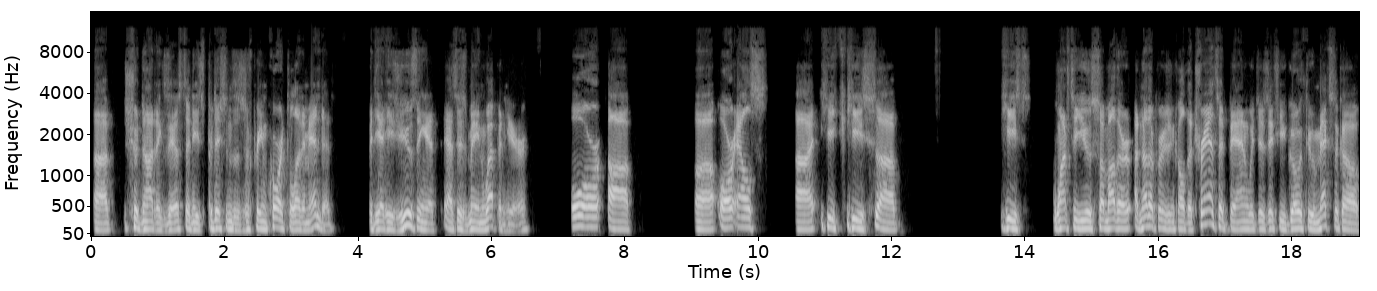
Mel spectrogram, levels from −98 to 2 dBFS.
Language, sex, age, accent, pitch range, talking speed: English, male, 60-79, American, 115-145 Hz, 165 wpm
